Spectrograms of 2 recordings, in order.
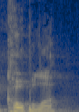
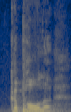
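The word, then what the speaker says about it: Coppola: Sophia and Francis Ford they pronounce their name Copa we pronounce it Capa actually both ways are correct because it's a very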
